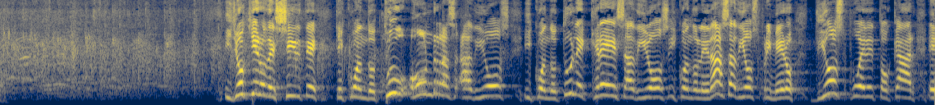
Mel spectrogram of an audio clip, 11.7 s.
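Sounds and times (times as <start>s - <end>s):
loud sustained audience applause: 0.0s - 4.5s
speech: 2.8s - 11.6s.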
